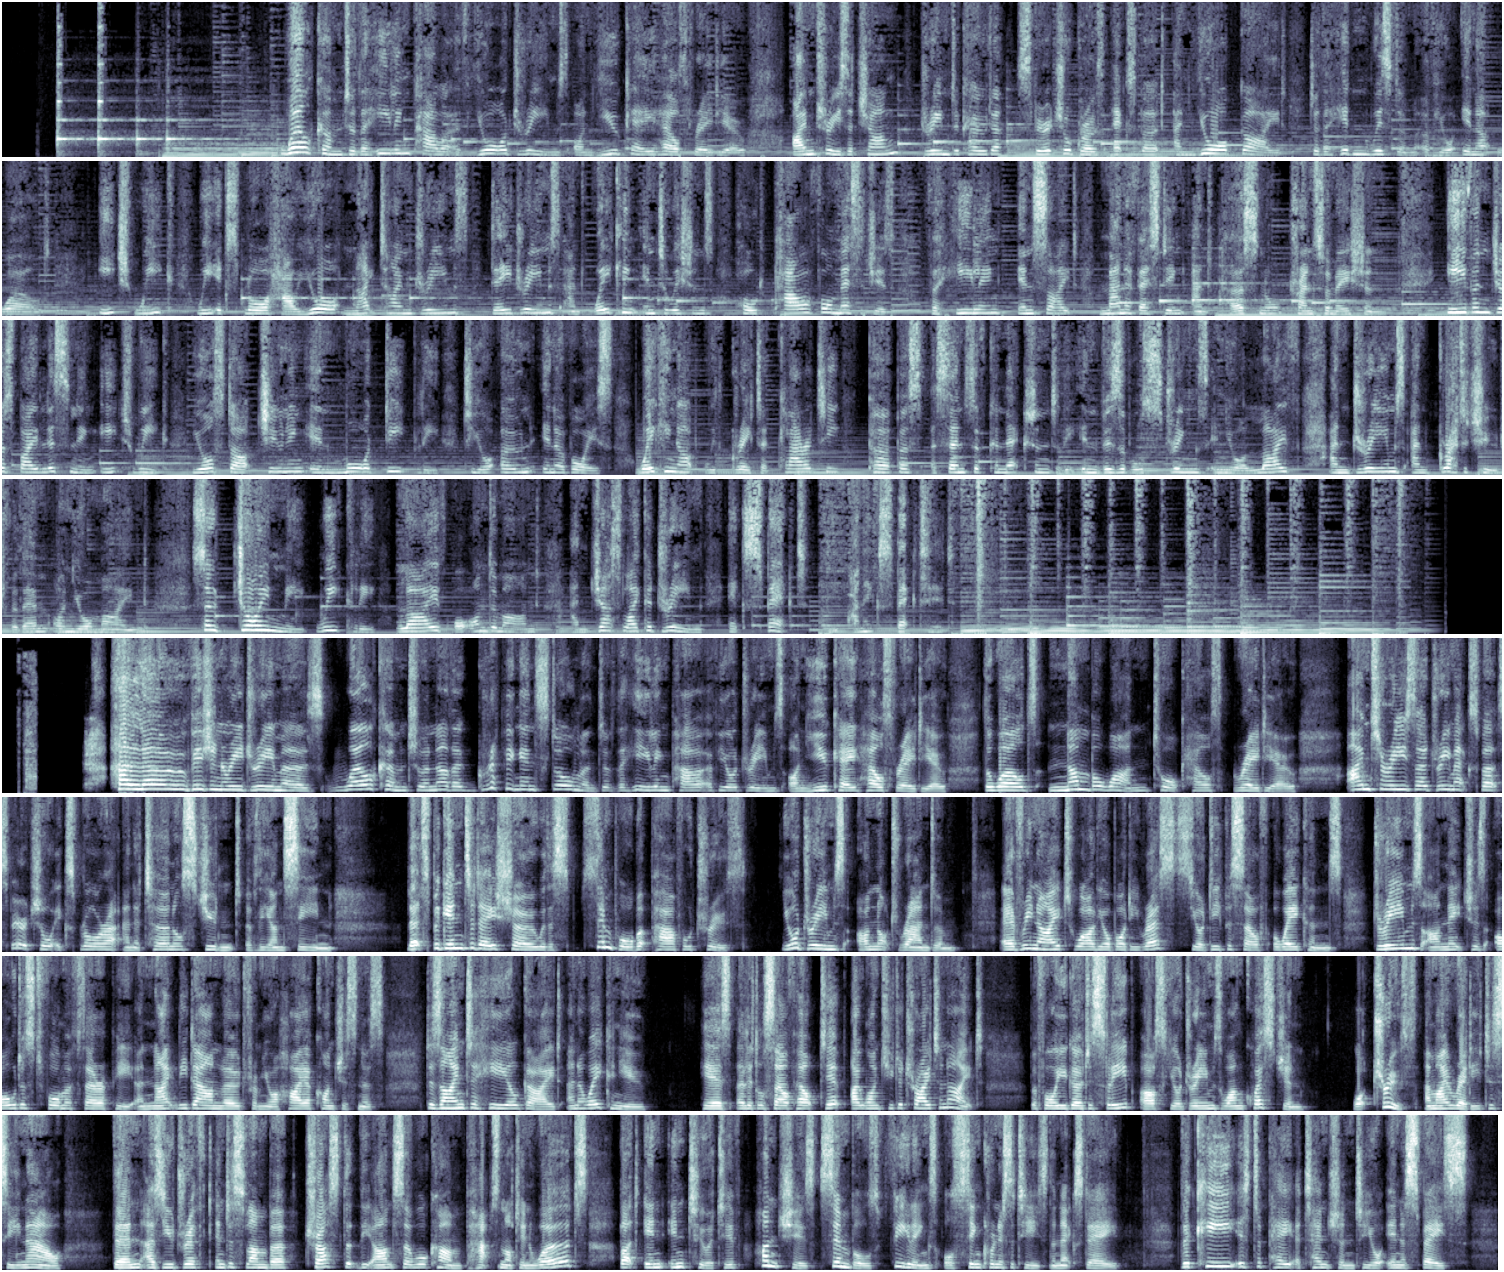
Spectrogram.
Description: The Healing Power of Dreams explores the transformative power of nocturnal dreams and day dreams for your mental, emotional, physical, and spiritual wellbeing. Each live episode dives deep with leading scientists, psychologists, authors, and consciousness researchers, plus the occasional celebrity guest sharing their own dream stories.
